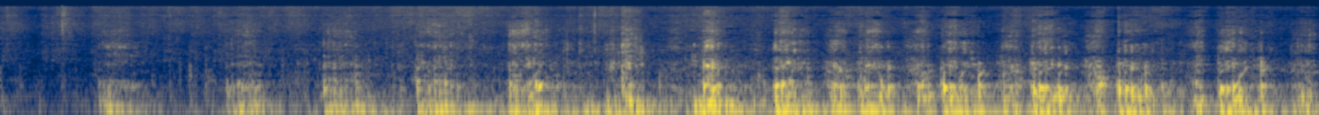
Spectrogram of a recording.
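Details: Aggressive lions making deep, rumbling growls in rapid, uneven pulses, more than two per second, building in loudness after the first half second and continuing steadily.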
